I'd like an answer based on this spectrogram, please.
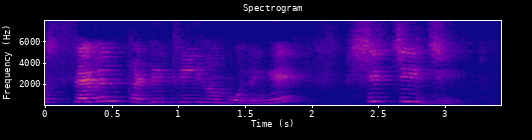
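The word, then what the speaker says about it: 七時: और इसमें एक एक्सेप्शन केसेस दो आएंगे कि जब आप 7 यूज करते हो टाइम में तो नाना नहीं होगा, शिची होगा।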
